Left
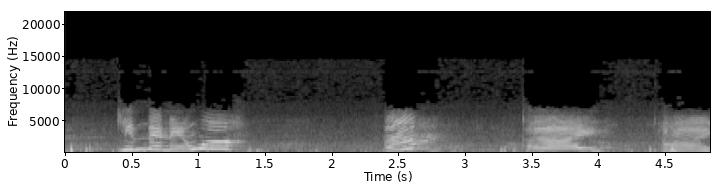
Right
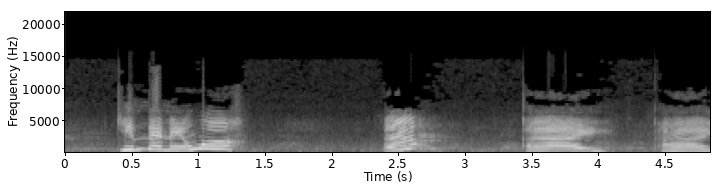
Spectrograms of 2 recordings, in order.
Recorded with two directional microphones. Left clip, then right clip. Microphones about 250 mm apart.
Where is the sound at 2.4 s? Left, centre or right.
Right.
